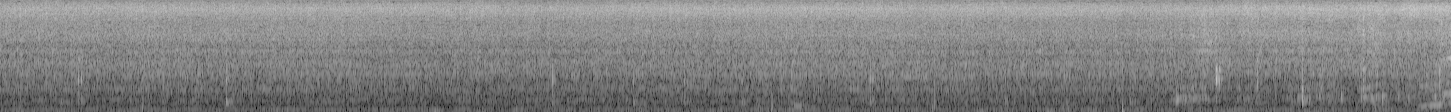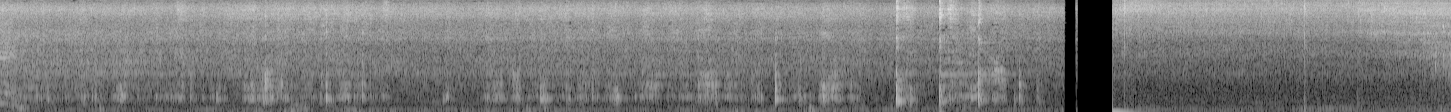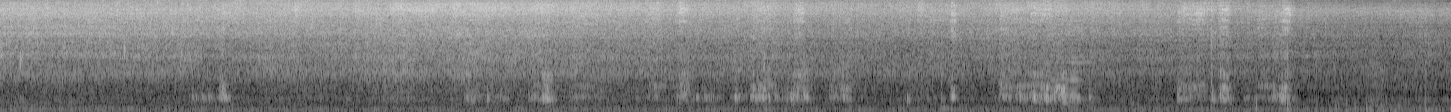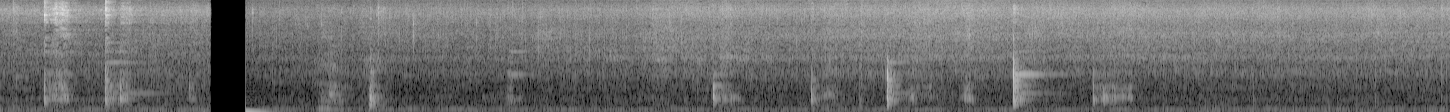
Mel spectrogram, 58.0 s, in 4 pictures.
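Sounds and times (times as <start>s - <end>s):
masala sizzling in hot oil: 0.0s - 58.0s
spatula scraping metal pan: 11.7s - 25.0s, 32.9s - 42.0s, 44.0s - 45.6s, 50.0s - 51.0s, 51.6s - 55.0s.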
